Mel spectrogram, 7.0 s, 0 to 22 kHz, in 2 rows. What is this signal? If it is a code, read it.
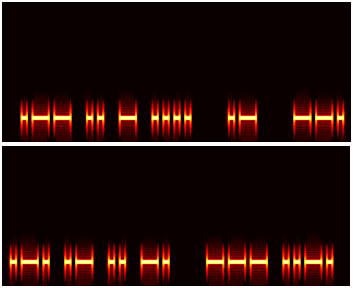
Morse code, heard as a keyed tone, about 22 wpm, 700 Hz. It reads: WITH A GRAIN OF
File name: practice / 22wpm / Sentences with 8-Word Phrases - 22wpm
